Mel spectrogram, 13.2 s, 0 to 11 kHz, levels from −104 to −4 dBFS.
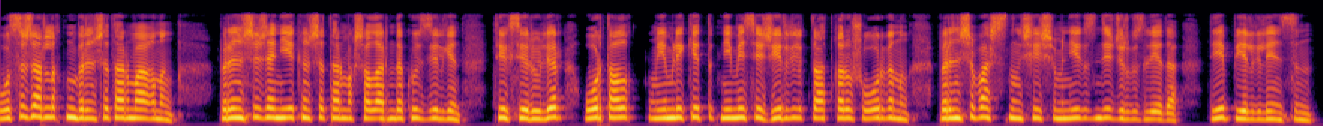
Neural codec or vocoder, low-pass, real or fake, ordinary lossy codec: none; 7.2 kHz; real; MP3, 96 kbps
